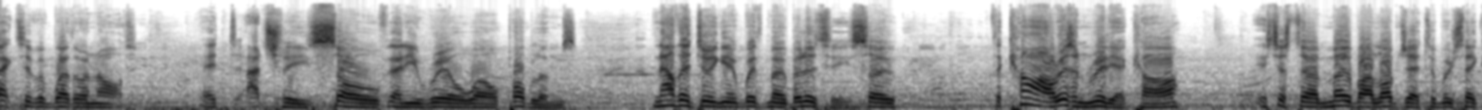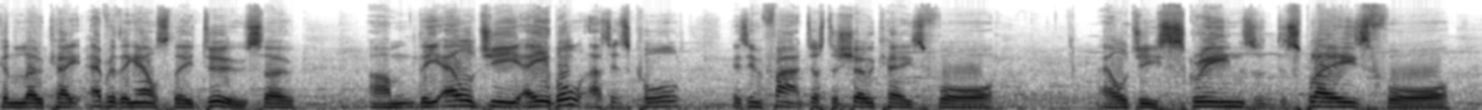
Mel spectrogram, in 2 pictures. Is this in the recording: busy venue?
yes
